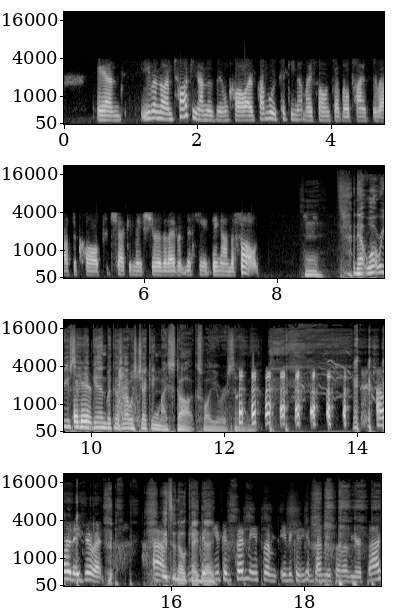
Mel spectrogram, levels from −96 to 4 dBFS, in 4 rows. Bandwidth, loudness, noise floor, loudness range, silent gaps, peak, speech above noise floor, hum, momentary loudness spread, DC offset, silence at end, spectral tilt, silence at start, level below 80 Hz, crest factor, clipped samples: 19 kHz; -23 LUFS; -73 dBFS; 5 LU; none; -4 dBFS; 50 dB; none; 12 LU; under 0.1%; 0 s; -5.5 dB/octave; 0.5 s; -52 dBFS; 20 dB; under 0.1%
